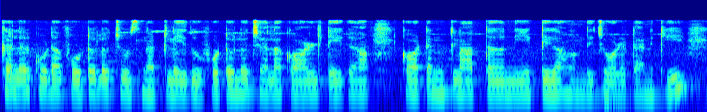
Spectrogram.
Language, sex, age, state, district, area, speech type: Telugu, female, 30-45, Andhra Pradesh, Palnadu, rural, spontaneous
